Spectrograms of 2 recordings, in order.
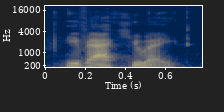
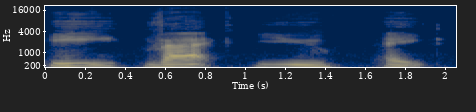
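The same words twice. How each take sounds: First: Said in the usual way. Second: Slow, each syllable pulled apart. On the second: Shown as a demonstration. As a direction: sound out each syllable slowly. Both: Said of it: "Let's count the syllables".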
